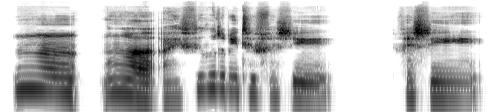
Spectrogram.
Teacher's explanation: And kind of her fishy has a little downward step to it, but the E on fishy, it doesn't have a glide in that final syllable. The intonation is kind of flat.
